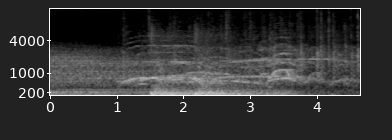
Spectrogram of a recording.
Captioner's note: gong sound; crowd cheers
